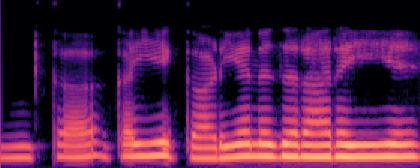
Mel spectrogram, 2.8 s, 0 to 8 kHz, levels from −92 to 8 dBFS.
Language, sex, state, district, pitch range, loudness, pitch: Hindi, female, Uttar Pradesh, Lucknow, 210-215 Hz, -13 LUFS, 210 Hz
